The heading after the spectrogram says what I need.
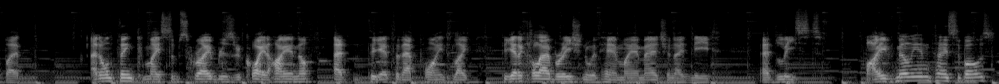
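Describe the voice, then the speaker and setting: A man talking over his gameplay in a dry, deadpan way, cracking jokes at his own expense. His voice sits at an ordinary middle pitch, with faint music playing under it. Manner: deadpan and self-mocking, quick jokes. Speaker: gaming YouTuber. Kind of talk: comedic gaming commentary.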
